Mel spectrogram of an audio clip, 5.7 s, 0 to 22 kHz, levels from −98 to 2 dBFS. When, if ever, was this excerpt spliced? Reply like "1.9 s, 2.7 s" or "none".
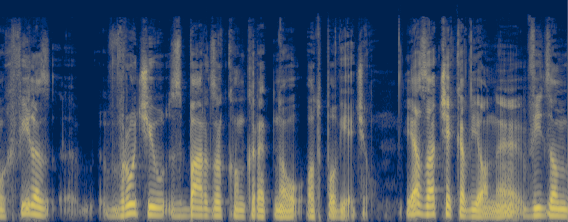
4.0 s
